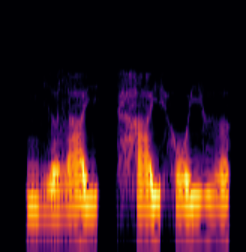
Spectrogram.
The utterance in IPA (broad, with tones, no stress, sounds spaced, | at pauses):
m i˨˩˨ ə̯ l a˧ j | h a˧ j h o˧˥ j ɨ˧ ə̯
